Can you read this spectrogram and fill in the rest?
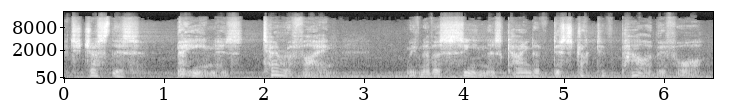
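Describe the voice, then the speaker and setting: An elderly British butler in a video game. He is formal, caring and fretful, with a very expressive rise and fall to his speech. Clear ambient noise sits behind him. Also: medium pitch, a little slow. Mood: sorrowful, shaken. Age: older. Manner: formal, careful, emotional. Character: anxious, caring, refined elderly male butler.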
